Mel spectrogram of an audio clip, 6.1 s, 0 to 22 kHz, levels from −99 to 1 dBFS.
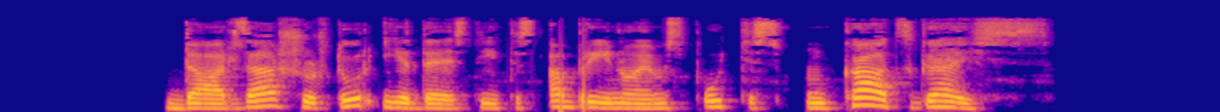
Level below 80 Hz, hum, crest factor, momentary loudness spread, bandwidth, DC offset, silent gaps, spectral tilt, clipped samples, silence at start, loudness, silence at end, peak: -54 dBFS; none; 18 dB; 10 LU; 11.5 kHz; under 0.1%; 3.95-4.02 s; -5 dB/octave; under 0.1%; 0.85 s; -17 LUFS; 0.9 s; 0 dBFS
